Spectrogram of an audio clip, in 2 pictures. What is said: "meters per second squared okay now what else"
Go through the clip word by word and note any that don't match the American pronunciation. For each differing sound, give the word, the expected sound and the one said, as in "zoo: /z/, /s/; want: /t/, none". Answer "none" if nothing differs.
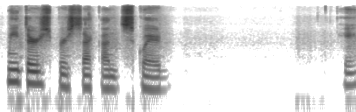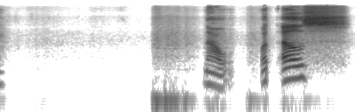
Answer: none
